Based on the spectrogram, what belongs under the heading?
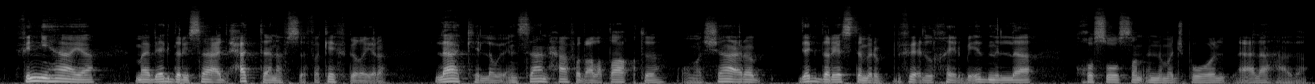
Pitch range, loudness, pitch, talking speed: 95-115 Hz, -32 LUFS, 100 Hz, 125 wpm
